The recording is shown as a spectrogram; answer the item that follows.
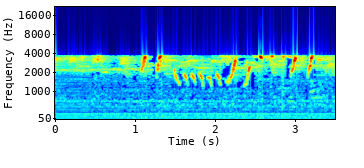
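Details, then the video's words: Green leafbird competing in a song contest, ranked fifth: high chirps lead into a descending sequence of about six short whistled notes, then more crisp chips, over a soft chorus of other birds. "JUARA 5 CUCAK IJO"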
